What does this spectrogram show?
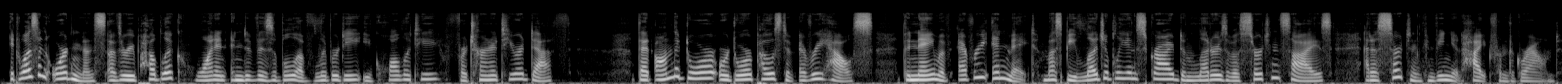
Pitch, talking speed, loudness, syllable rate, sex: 210 Hz, 185 wpm, -20 LUFS, 6.0 syllables/s, female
